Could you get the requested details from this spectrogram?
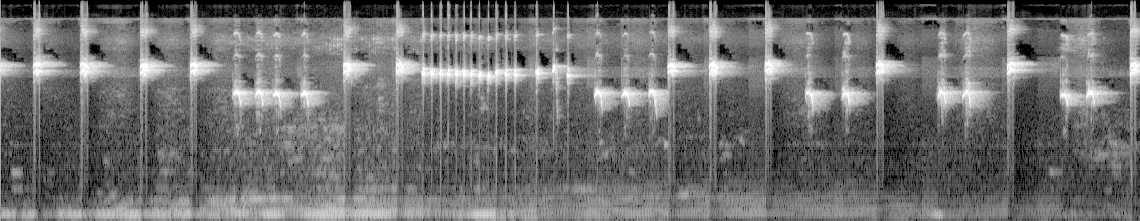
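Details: Olive-backed sunbird in a training recording for cage birds: steady sharp high chirps, bursts of lower doubled notes, and a rapid sewing-machine-style trill near four seconds, over a soft low murmur of background sound.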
